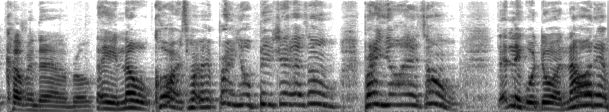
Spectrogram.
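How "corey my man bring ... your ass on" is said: taunting call. Retold or imitated. Men taunting them.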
